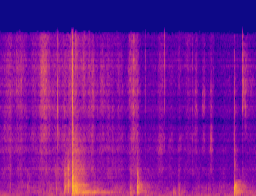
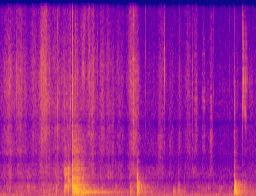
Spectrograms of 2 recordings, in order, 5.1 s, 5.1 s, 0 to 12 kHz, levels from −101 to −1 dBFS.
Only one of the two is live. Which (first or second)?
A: second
